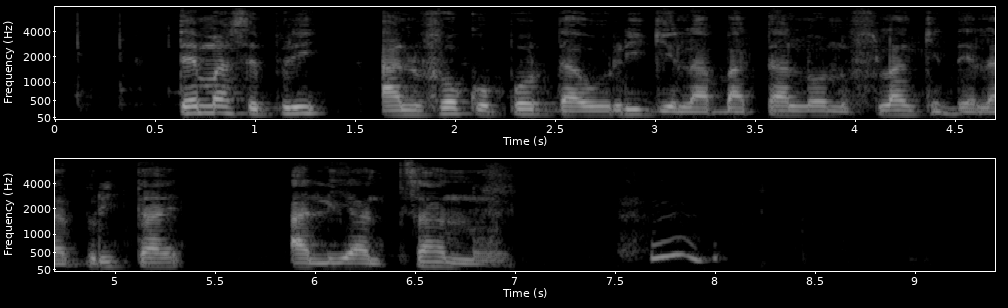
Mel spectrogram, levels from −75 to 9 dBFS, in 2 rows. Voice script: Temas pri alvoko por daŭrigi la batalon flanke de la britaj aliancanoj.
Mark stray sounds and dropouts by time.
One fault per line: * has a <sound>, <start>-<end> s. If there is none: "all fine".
* has a laugh, 7.5-8.1 s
